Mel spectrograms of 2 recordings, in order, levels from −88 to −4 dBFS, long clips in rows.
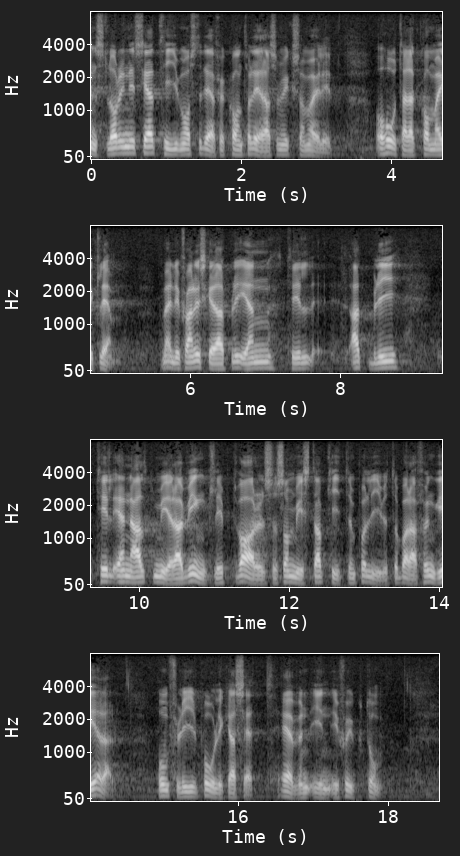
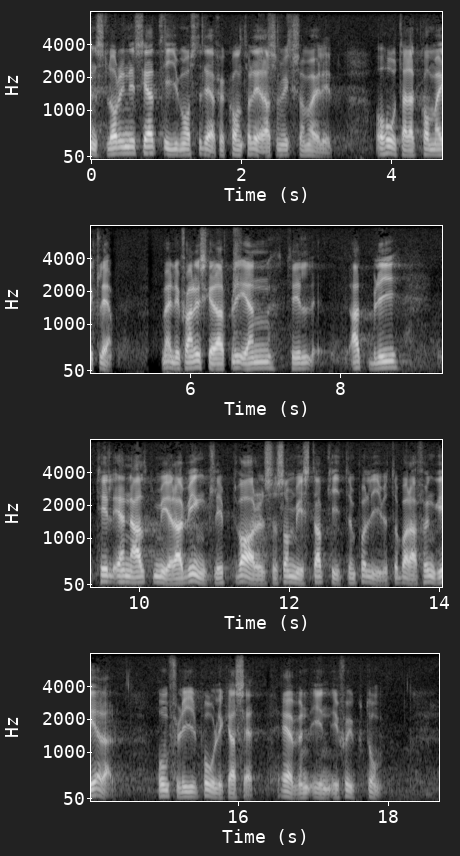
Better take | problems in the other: first | noise reduction (neural mask model Resemble Enhance denoiser)

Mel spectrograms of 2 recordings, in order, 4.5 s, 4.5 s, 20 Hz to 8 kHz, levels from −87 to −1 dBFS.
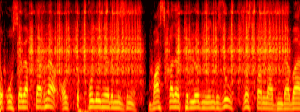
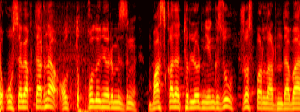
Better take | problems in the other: second | background sound (Coin (dropping)); 4 dB below the speech

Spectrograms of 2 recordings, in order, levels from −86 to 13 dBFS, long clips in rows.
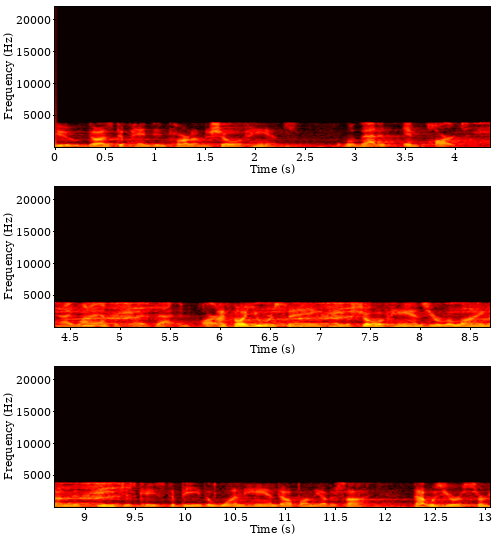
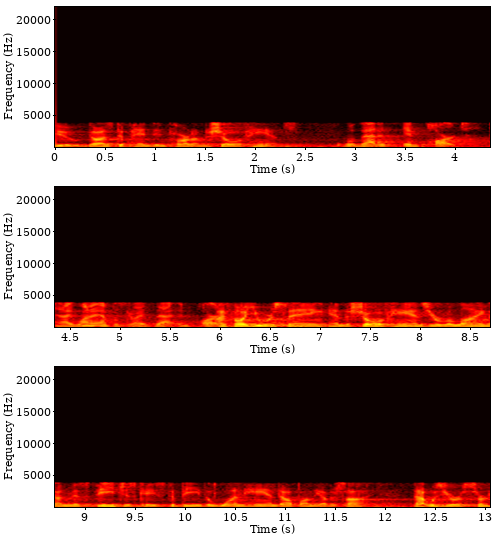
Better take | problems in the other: second | background sound (Cutlery, silverware); 10 dB below the speech

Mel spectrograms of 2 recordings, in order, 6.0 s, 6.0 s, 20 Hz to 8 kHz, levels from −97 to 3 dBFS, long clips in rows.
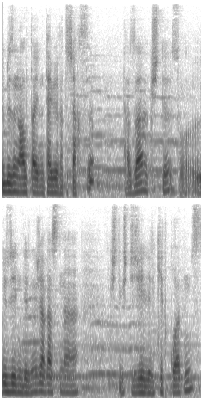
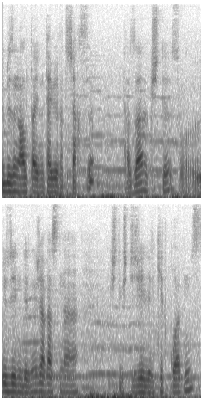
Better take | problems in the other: first | background sound (Cricket); 1 dB below the speech

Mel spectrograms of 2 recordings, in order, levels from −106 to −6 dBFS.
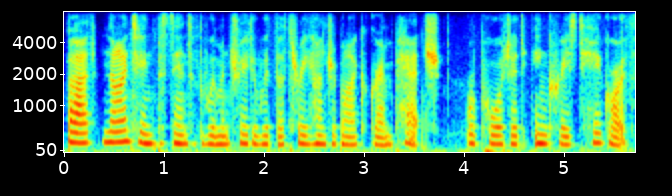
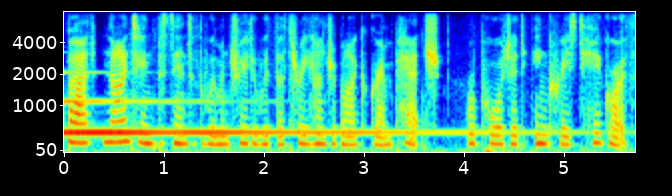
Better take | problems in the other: first | background sound (Chink, clink); 3 dB above the speech

